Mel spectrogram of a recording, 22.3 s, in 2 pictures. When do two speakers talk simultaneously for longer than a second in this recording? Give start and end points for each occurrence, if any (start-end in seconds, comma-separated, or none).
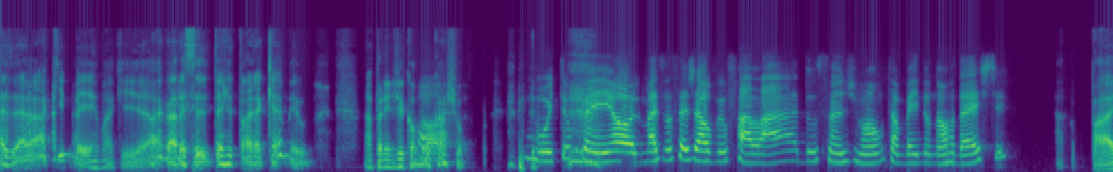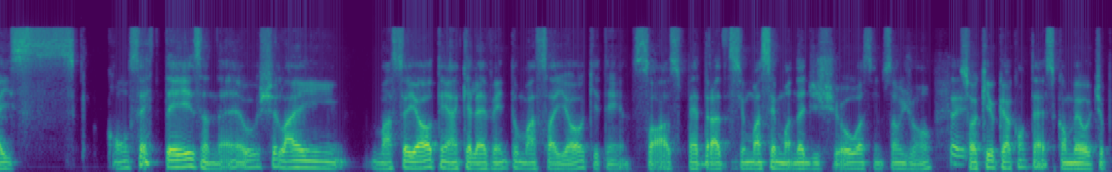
none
